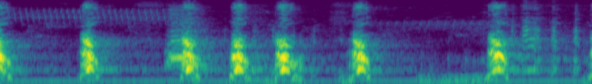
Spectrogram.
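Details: A Great Dane puppy tells off the guard geese for slacking while a raccoon may be getting into the bird feeder: seven loud, abrupt barks spaced roughly a second apart, steady low hum behind.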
